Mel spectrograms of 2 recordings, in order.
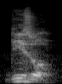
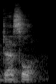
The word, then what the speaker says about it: Diesel: He defeated, I gotta say it right this time because apparently I said it wrong last time, Diesel. Yeah, last time you said Dessel.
